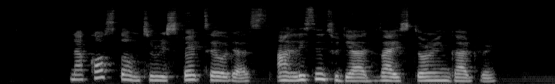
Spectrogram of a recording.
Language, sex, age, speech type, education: Nigerian Pidgin, female, 15-29, spontaneous, tertiary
